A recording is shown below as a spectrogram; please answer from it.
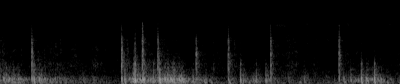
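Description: Chalk writing on a blackboard: an irregular run of sharp taps and short scratches as words are written out.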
